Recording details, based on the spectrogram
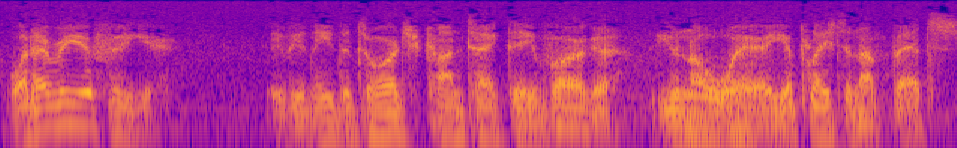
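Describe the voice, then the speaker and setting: Old radio gangster bookie, super deep croaky voice, cold blunt threats, muffled noisy recording. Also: male voice, lively intonation, exaggerated voice. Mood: quiet menace. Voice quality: gravelly. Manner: blunt, unhurried, coolly threatening. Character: cold, menacing older male bookie and loan shark. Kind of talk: 1970s radio drama acting.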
